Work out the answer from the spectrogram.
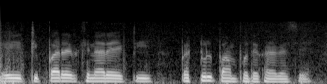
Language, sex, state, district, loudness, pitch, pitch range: Bengali, male, Assam, Hailakandi, -15 LUFS, 145 Hz, 140-150 Hz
